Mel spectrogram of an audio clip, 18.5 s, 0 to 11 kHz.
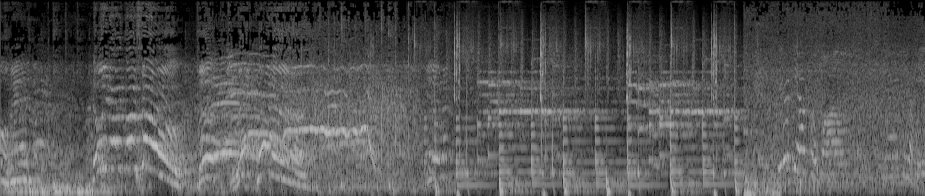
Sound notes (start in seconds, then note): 4.4 clapping and cheering; 8.1 techno hip hop music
